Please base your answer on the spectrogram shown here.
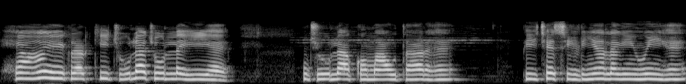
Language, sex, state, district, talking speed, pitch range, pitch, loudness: Hindi, male, Uttar Pradesh, Varanasi, 150 wpm, 230-265 Hz, 245 Hz, -14 LUFS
